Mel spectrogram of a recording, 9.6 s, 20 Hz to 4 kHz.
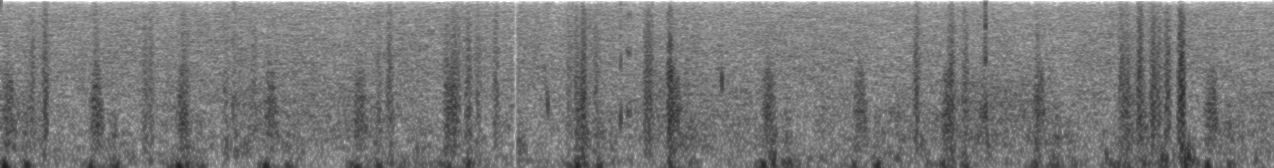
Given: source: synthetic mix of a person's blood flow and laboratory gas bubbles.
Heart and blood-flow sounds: Doppler ultrasound of blood flow; subclavian vein
1.65-1.89 s: bubbles
4.06-4.15 s: bubbles
4.64-4.67 s: bubbles
4.69-4.74 s: bubbles
5.38-5.43 s: bubbles
6.59-7.04 s: bubbles
7.32-7.49 s: bubbles
From the record:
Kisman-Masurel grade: 121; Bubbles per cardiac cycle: 1 to 2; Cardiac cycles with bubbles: 10 to 50%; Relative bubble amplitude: barely perceptible (0.100 to 0.250); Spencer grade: 2 (many but less than half of the cardiac periods contain bubble signals, singularly or in groups); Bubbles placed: anywhere in the cardiac cycle

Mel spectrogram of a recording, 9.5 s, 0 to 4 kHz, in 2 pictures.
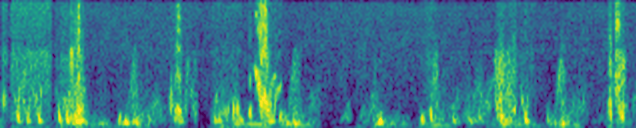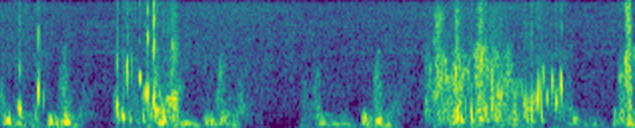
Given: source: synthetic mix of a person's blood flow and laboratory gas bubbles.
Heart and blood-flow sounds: Doppler ultrasound of blood flow; precordium
0.01-0.38 s: bubbles
0.41-0.67 s: bubbles
1.26-1.48 s: bubbles
1.58-2.11 s: bubbles
3.19-3.28 s: bubbles
3.37-4.01 s: bubbles
4.54-4.70 s: bubbles
4.87-4.96 s: bubbles
5.01-5.13 s: bubbles
5.61-6.17 s: bubbles
7.94-9.02 s: bubbles
9.39-9.54 s: bubbles
From the record:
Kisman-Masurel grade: 233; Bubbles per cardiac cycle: several, 3 to 8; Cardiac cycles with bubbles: 50 to 99%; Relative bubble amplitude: loud (0.450 to 0.775); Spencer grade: 3 (all of the cardiac periods contain showers or single bubble signals, but not dominating or overriding the cardiac motion signals); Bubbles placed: only in the low amplitude regions of the cardiac cycle

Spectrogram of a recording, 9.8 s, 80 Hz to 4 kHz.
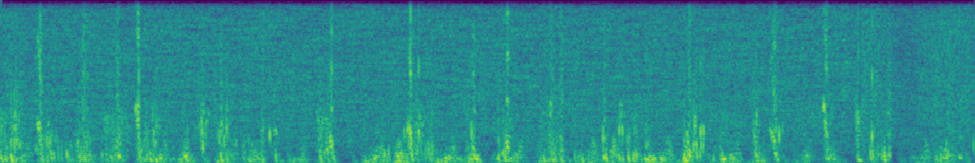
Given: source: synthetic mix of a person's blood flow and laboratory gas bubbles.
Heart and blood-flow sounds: Doppler ultrasound of blood flow; precordium
0.00-0.26 s: bubbles
0.34-0.92 s: bubbles
0.99-1.31 s: bubbles
1.33-1.64 s: bubbles
1.82-1.92 s: bubbles
1.97-2.10 s: bubbles
2.15-2.33 s: bubbles
2.41-2.81 s: bubbles
3.15-3.38 s: bubbles
3.83-3.93 s: bubbles
4.00-4.36 s: bubbles
4.68-4.81 s: bubbles
4.94-5.17 s: bubbles
5.40-5.67 s: bubbles
5.71-5.87 s: bubbles
6.00-6.11 s: bubbles
6.15-6.54 s: bubbles
6.81-7.34 s: bubbles
7.51-7.87 s: bubbles
8.21-8.38 s: bubbles
8.54-8.77 s: bubbles
8.79-8.94 s: bubbles
9.34-9.44 s: bubbles
9.58-9.65 s: bubbles
9.71-9.76 s: bubbles
From the record:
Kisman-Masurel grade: 243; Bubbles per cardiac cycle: several, 3 to 8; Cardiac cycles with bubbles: 100%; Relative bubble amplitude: loud (0.450 to 0.775); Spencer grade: 3 (all of the cardiac periods contain showers or single bubble signals, but not dominating or overriding the cardiac motion signals); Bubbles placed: anywhere in the cardiac cycle

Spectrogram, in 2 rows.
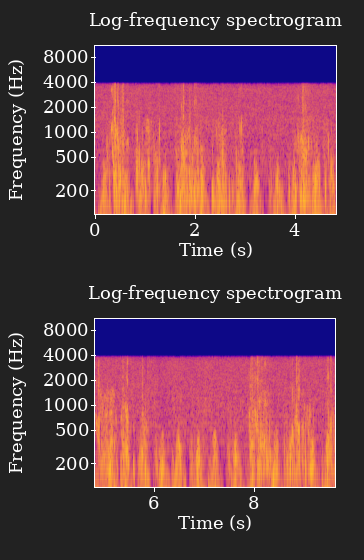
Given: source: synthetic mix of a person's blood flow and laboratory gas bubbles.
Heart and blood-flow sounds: Doppler ultrasound of blood flow; precordium
0.22-0.69 s: bubbles
0.79-1.33 s: bubbles
1.58-2.23 s: bubbles
2.31-2.73 s: bubbles
2.78-2.99 s: bubbles
3.85-3.93 s: bubbles
3.95-4.53 s: bubbles
4.57-4.79 s: bubbles
4.82-5.29 s: bubbles
5.33-5.54 s: bubbles
5.58-5.63 s: bubbles
5.72-5.91 s: bubbles
7.89-8.37 s: bubbles
8.43-8.51 s: bubbles
8.59-9.23 s: bubbles
9.42-9.64 s: bubbles
From the record:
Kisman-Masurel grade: 332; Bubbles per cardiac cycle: rolling drumbeat, 9 or more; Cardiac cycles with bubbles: 50 to 99%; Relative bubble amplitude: moderate (0.250 to 0.450); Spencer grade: 3 (all of the cardiac periods contain showers or single bubble signals, but not dominating or overriding the cardiac motion signals); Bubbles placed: anywhere in the cardiac cycle

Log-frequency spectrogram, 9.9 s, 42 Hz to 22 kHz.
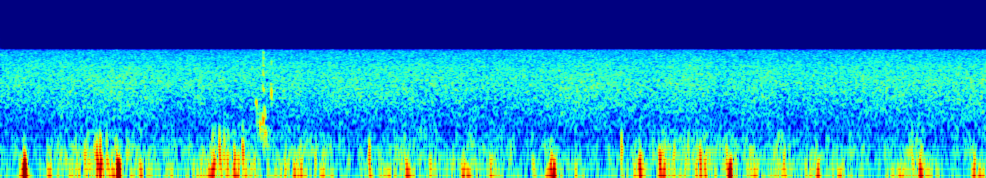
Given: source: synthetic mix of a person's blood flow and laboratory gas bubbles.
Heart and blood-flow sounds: Doppler ultrasound of blood flow; subclavian vein
2.52-2.75 s: bubbles
From the record:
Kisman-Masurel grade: 121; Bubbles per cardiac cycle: 1 to 2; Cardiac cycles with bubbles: 10 to 50%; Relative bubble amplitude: barely perceptible (0.100 to 0.250); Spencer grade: 2 (many but less than half of the cardiac periods contain bubble signals, singularly or in groups); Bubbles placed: anywhere in the cardiac cycle

